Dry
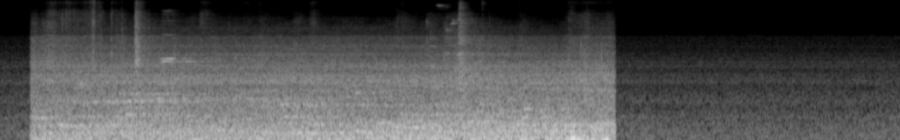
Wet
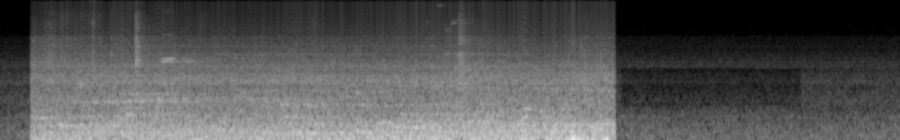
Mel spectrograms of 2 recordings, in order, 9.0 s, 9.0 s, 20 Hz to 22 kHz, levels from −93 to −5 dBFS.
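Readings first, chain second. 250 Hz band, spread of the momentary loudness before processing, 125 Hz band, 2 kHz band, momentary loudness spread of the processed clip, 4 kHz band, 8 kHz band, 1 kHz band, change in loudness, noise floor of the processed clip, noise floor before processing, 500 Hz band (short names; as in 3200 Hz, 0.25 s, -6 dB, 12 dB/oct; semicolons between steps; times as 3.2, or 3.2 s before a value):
+2.0 dB, 6 LU, +2.0 dB, +0.5 dB, 6 LU, +0.5 dB, +1.5 dB, 0.0 dB, +1.5 dB, -51 dBFS, -51 dBFS, +1.5 dB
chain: spectral gain 6.22–8.01, 980–3000 Hz -8 dB; in parallel at -10.5 dB: decimation with a swept rate 31×, swing 60% 3 Hz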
